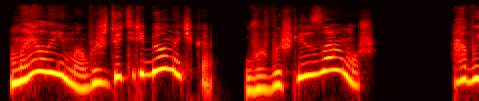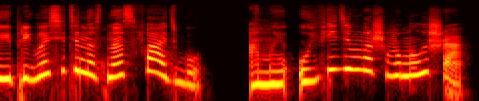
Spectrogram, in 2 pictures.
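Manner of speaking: put-on high eager girls' voices; excited little girls. A narrator's reading. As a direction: pepper her with questions. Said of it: "Засыпали меня вопросами девочки".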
